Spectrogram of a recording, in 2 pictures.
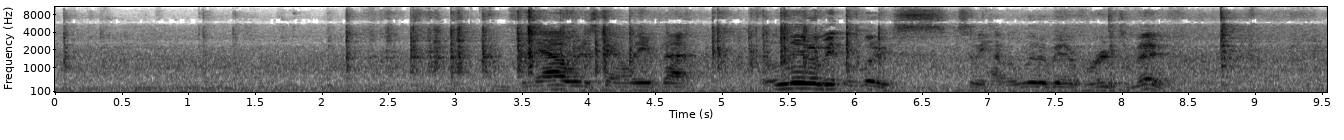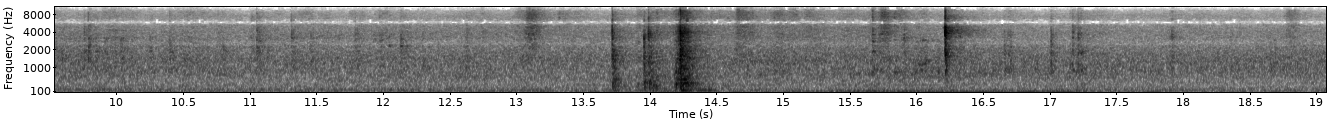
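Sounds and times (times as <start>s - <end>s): plastic pipes knocking and clicking: 2.0s - 6.3s.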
